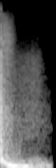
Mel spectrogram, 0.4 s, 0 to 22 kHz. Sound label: BD Clubby; VEC1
